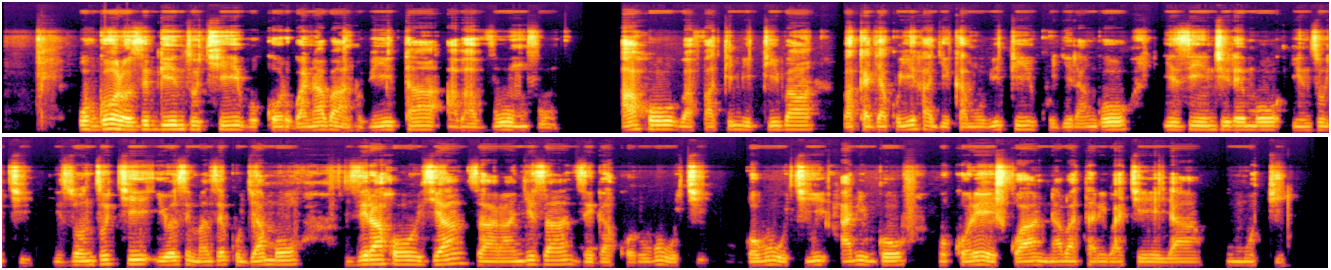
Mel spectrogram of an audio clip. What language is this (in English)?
Kinyarwanda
